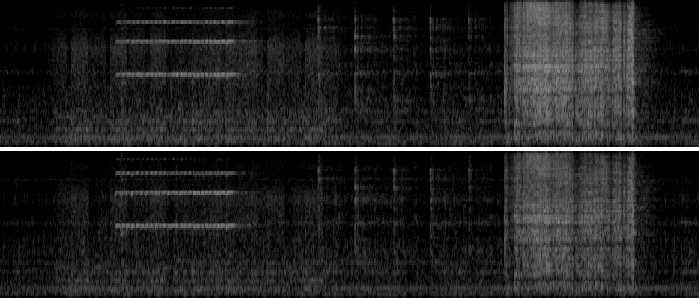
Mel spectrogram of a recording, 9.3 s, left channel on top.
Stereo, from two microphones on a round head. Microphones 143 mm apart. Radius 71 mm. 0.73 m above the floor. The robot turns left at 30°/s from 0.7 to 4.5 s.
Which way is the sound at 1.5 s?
130° right.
